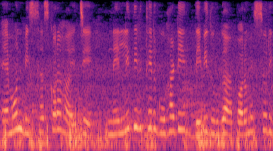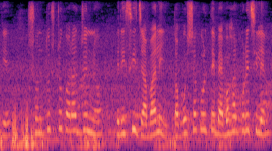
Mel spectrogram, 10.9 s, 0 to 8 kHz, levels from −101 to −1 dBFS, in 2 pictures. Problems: constant background noise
